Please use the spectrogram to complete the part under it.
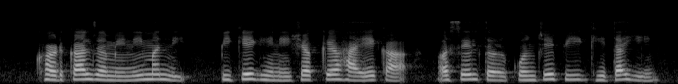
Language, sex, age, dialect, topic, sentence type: Marathi, female, 18-24, Varhadi, agriculture, question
